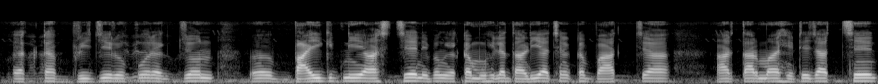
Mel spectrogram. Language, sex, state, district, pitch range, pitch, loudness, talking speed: Bengali, male, West Bengal, Paschim Medinipur, 135-150 Hz, 145 Hz, -18 LUFS, 135 wpm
